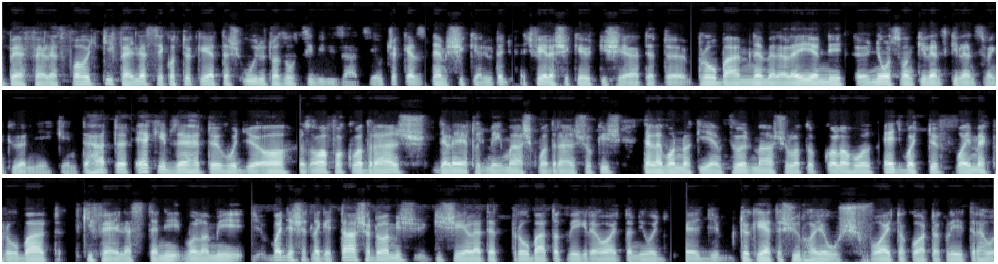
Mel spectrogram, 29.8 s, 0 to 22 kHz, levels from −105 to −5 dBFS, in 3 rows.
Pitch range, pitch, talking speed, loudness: 95-110 Hz, 100 Hz, 120 wpm, -23 LUFS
